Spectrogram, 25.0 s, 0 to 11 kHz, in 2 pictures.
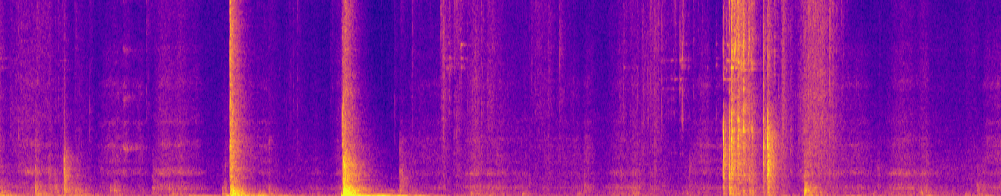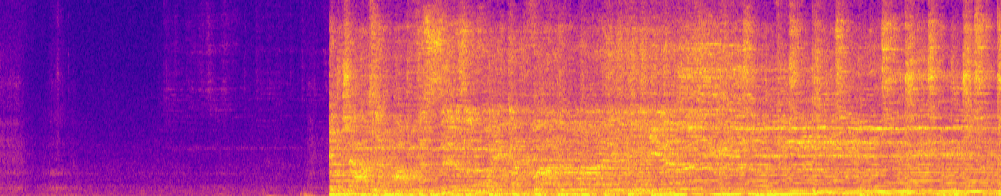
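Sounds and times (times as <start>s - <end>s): keys jangling: 5.5s - 6.0s, 7.8s - 10.5s, 14.5s - 16.6s.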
